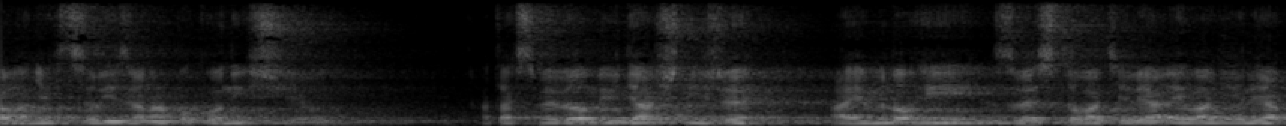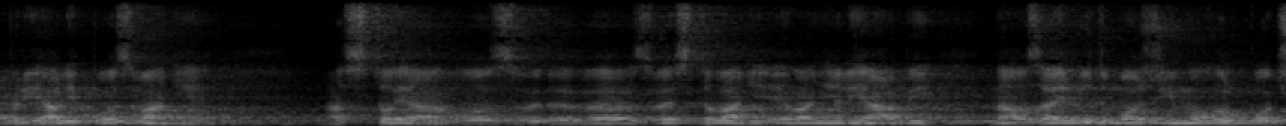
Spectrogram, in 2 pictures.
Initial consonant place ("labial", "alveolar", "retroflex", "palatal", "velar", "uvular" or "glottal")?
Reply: alveolar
